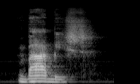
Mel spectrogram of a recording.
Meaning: plural of babi
- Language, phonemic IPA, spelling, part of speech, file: Dutch, /ˈbabis/, babi's, noun, Nl-babi's.ogg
